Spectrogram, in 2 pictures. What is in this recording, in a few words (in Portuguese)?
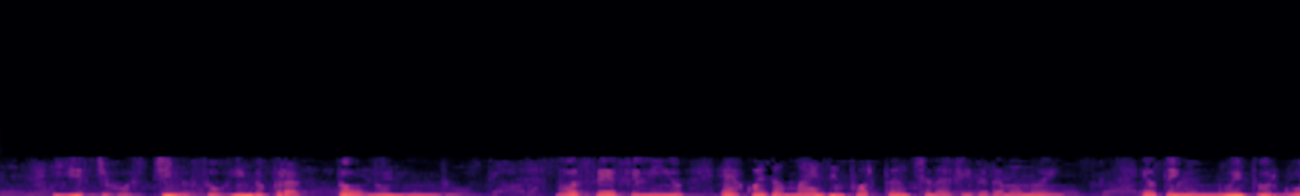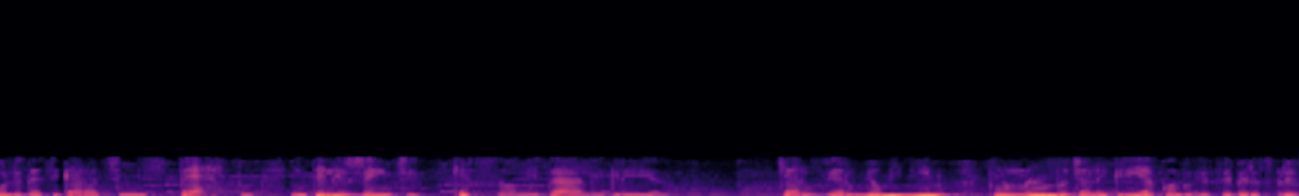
Filho Criança Feminino, Telemensagens Aniversário; Aniversários; Aniv Familiar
